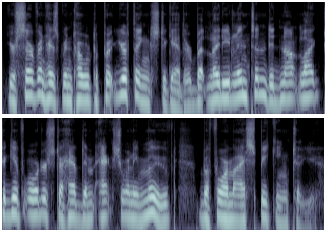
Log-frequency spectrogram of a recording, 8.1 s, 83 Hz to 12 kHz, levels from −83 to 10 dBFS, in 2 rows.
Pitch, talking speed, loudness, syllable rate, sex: 150 Hz, 215 wpm, -19 LUFS, 5.4 syllables/s, male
